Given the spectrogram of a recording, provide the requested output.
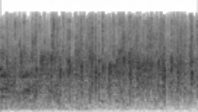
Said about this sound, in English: Short pause while I cancel that round of applause in that case.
